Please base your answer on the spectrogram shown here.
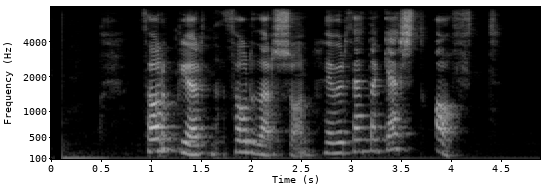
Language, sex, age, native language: Icelandic, female, 60-69, Icelandic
